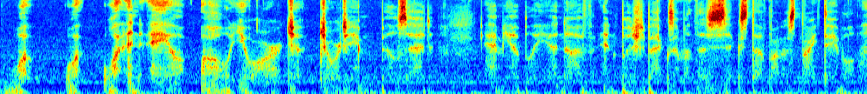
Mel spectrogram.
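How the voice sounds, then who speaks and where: In a rough recording, a man whispers a novel aloud for ASMR. His breathy, intimate voice is very close, as though speaking directly into the listener's ear.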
